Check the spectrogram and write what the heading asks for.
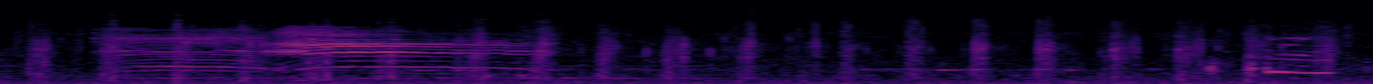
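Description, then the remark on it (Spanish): A sheep lets out a loud, wavering, drawn-out bleat near the start, then a shorter bleat near the end, amid scattered clattering and shuffling sounds. “Deja la oveja y vamos a ver a ese niño.”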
